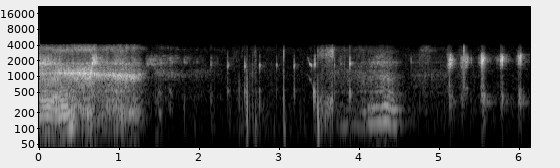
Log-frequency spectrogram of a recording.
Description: My friend passed out after a wedding, tried to wake him up but nothing. Funny snoring sounds when I did.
